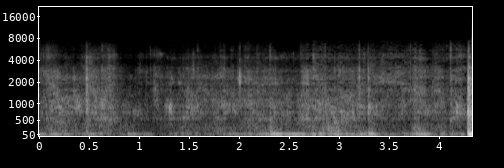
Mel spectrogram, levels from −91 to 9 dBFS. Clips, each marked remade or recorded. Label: remade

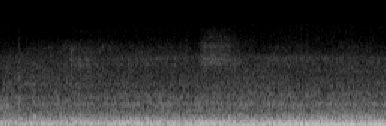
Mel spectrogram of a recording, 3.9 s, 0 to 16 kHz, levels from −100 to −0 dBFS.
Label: recorded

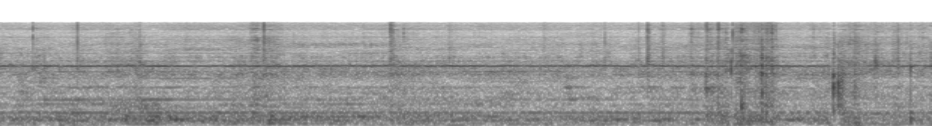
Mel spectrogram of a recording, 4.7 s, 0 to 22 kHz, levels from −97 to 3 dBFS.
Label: remade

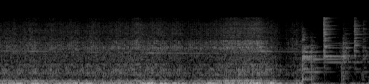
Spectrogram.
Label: recorded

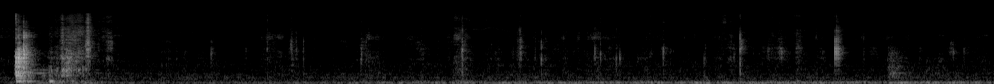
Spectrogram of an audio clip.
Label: recorded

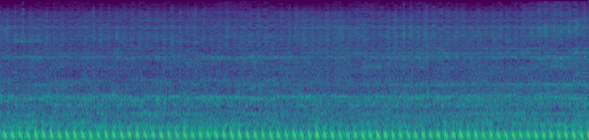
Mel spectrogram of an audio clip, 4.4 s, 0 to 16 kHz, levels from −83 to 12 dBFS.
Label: remade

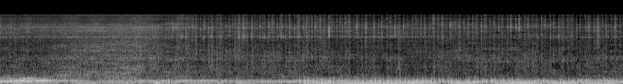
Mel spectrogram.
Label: remade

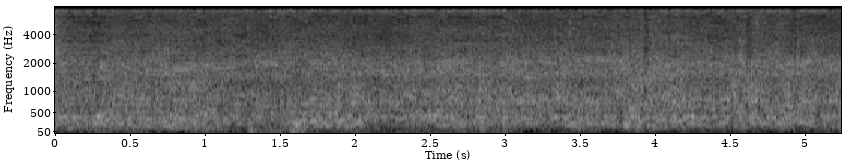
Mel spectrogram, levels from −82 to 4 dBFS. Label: remade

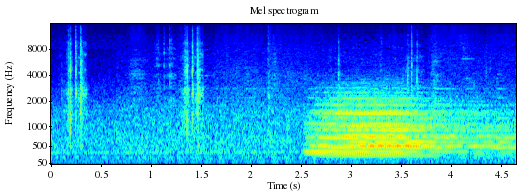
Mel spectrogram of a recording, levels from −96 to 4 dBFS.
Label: recorded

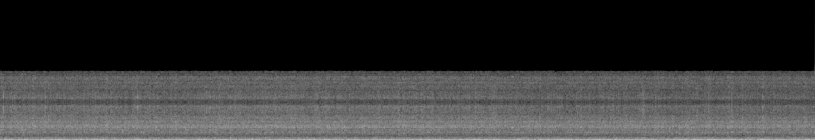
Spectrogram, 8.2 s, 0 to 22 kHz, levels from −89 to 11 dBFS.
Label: recorded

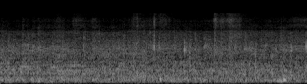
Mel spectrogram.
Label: remade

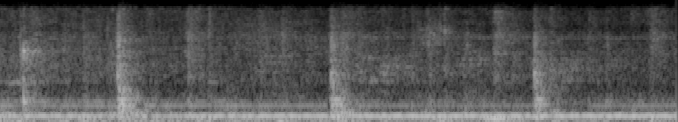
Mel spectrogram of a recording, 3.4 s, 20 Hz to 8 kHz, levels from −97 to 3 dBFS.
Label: recorded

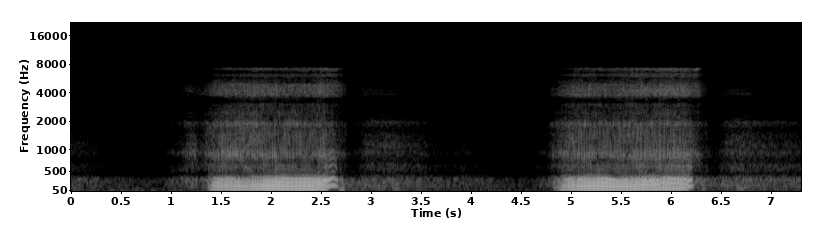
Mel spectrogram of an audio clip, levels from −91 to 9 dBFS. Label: recorded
